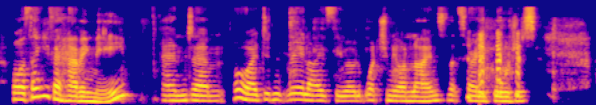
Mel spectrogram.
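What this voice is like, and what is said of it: English accent, Mary Poppins style. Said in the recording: “your fabulous accent ... I'm originally English, as you can tell by my Mary Poppins / Nanny McPhee accent”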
